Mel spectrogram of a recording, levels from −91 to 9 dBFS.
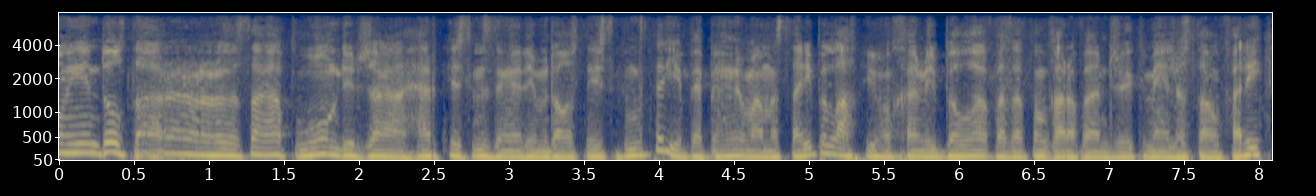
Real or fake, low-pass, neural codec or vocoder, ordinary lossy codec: fake; 7.2 kHz; codec, 24 kHz, 0.9 kbps, WavTokenizer, medium speech release version 1; none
